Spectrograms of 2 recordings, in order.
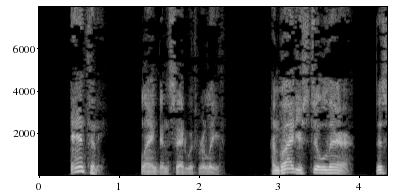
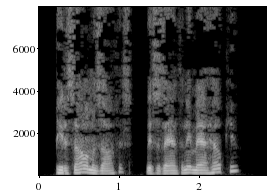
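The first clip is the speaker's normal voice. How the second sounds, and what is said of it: Southern accent character voice. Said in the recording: “The familiar southern accent”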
